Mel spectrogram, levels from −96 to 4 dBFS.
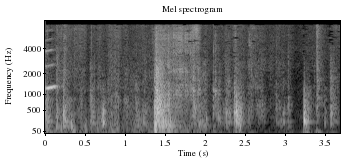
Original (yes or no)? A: yes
